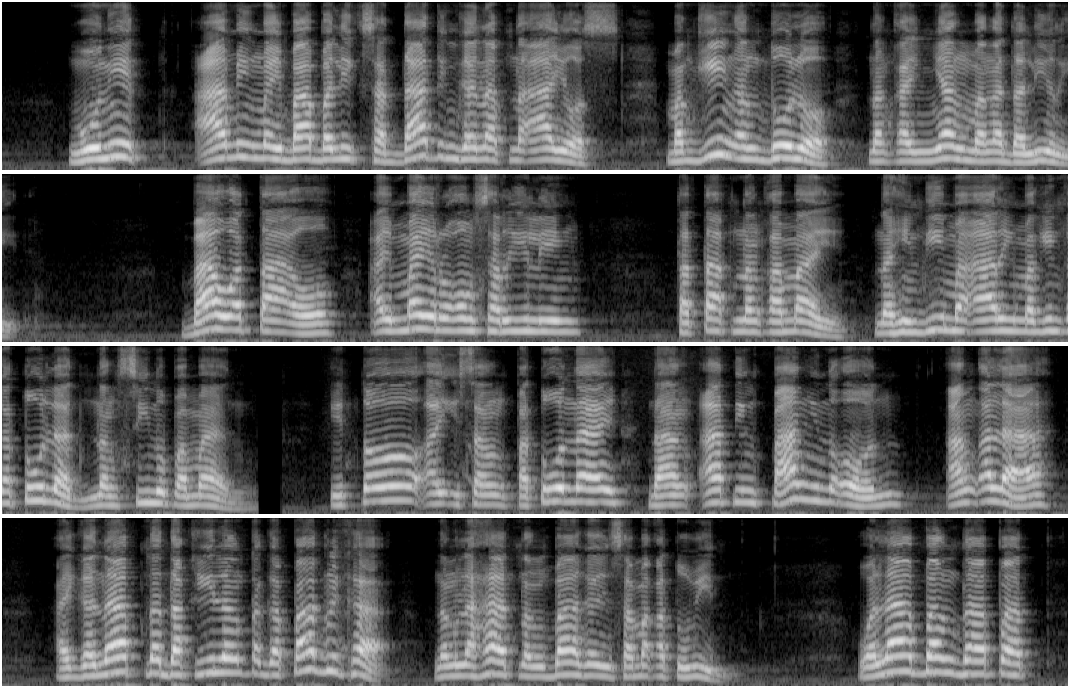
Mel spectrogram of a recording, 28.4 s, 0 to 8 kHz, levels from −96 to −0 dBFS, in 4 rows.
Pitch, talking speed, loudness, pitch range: 200 Hz, 120 wpm, -23 LUFS, 170-220 Hz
